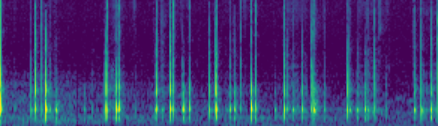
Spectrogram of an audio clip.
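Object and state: Holographic foil-covered hardcover notebook.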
